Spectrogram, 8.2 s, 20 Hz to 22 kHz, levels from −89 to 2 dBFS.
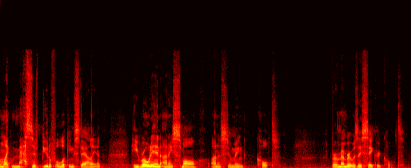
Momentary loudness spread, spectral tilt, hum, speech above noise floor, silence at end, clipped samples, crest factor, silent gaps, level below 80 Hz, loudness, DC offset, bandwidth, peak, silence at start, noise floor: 18 LU; -6 dB/octave; none; 33 dB; 0.25 s; under 0.1%; 24 dB; none; -76 dBFS; -31 LUFS; under 0.1%; 15 kHz; -8 dBFS; 0 s; -64 dBFS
